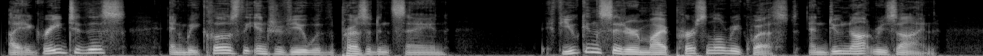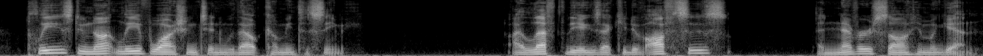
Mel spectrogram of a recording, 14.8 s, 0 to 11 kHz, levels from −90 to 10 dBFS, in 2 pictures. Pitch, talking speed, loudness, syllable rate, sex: 130 Hz, 175 wpm, -19 LUFS, 6.2 syllables/s, male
